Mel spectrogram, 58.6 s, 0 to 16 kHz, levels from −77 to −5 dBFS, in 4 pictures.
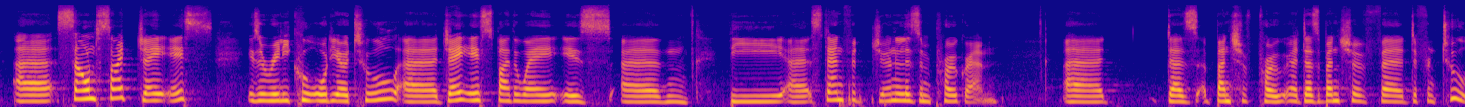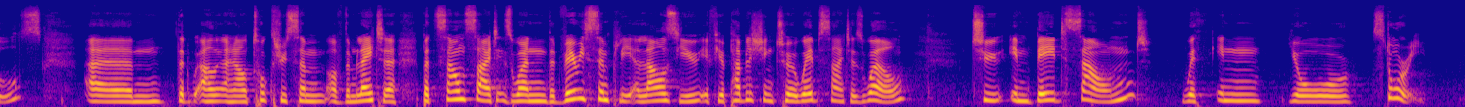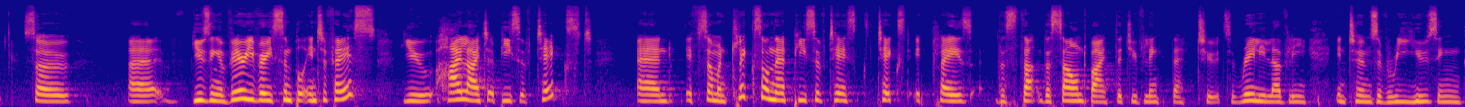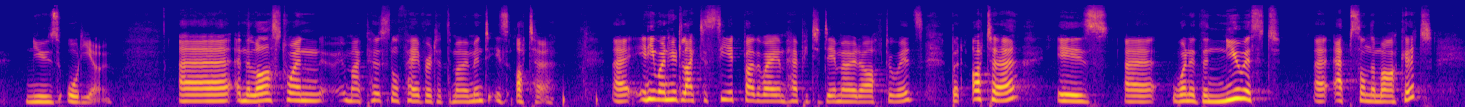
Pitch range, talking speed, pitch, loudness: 205-240 Hz, 160 wpm, 220 Hz, -20 LUFS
